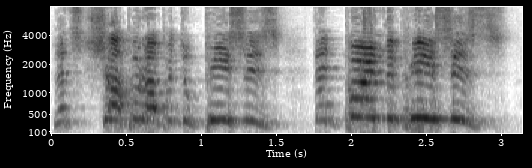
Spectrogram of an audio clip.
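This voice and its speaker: A frantic screeching mob leader. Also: male voice, very high voice, a little slow, exaggerated voice. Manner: shouting, frantic. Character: frenzied shouting male mob leader. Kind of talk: mocking comedy sketch voice. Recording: distant clip audio.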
